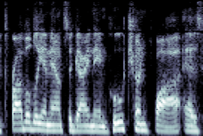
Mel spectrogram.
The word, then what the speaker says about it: Hu Chunhua: Hu Chun Mao? Hu Chunhua. Oh, Hu Chunhua. Hua, or H-U-A for the last syllable there.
